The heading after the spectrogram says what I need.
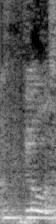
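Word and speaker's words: clothes: அந்த கிளாத் அப்படின்றத நம்ம எப்படி கரெக்டா ப்ரொனவுன்ஸ் பண்ணணும் அப்படின்னு கேட்டீங்கன்னா க்ளோஸ் அப்படின்னு சொல்லிட்டு ப்ரொனவுன்ஸ் பண்ணணும்.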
